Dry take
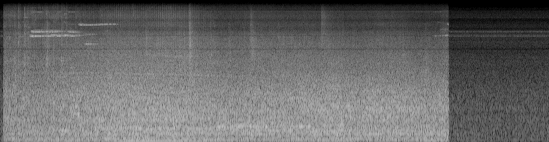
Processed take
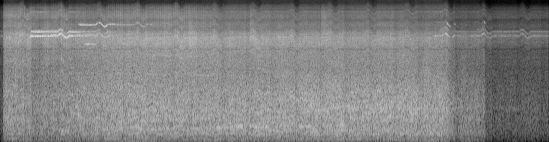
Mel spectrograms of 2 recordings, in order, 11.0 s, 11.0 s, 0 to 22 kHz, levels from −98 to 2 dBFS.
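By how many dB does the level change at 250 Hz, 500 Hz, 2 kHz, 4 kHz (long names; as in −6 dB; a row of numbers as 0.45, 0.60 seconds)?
−4.0, −0.5, +5.0, +10.5 decibels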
